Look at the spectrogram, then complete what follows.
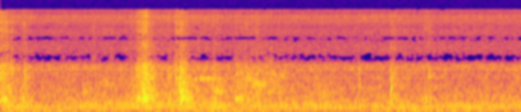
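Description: A fork and a toasted sandwich being lifted off a ribbed non-stick sandwich-grill plate: a few soft knocks and scrapes, the loudest pair about a second and a half in, over a steady low hum.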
